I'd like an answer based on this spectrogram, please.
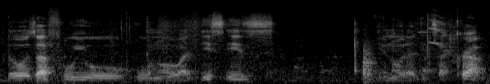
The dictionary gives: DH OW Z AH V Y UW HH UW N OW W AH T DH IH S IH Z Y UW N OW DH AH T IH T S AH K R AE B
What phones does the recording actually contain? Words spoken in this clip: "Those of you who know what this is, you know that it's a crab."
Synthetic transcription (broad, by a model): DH OW Z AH F Y UW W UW N OW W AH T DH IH S IH Z Y UW N OW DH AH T IH T S AH K R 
